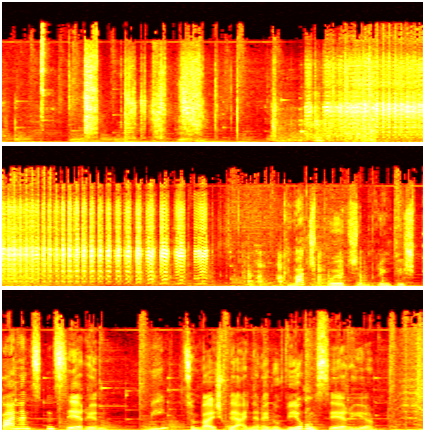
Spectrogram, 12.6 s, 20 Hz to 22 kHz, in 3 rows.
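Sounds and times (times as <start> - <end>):
engine cranking, starting and chugging: 2.7 - 8.4
rubber chicken on exhaust squawking: 3.1 - 6.4
speech: 7.1 - 12.3.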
